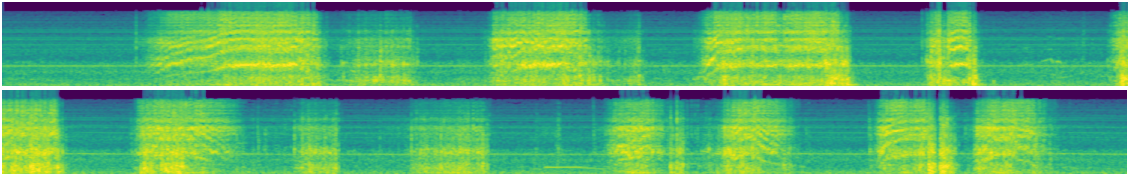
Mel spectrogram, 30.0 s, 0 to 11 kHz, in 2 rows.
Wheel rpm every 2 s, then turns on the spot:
10, 140, 40, 90, 70, 120, 30, 70, 70, 20, 20, 30, 40, 70, 40.
4-6 16-22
